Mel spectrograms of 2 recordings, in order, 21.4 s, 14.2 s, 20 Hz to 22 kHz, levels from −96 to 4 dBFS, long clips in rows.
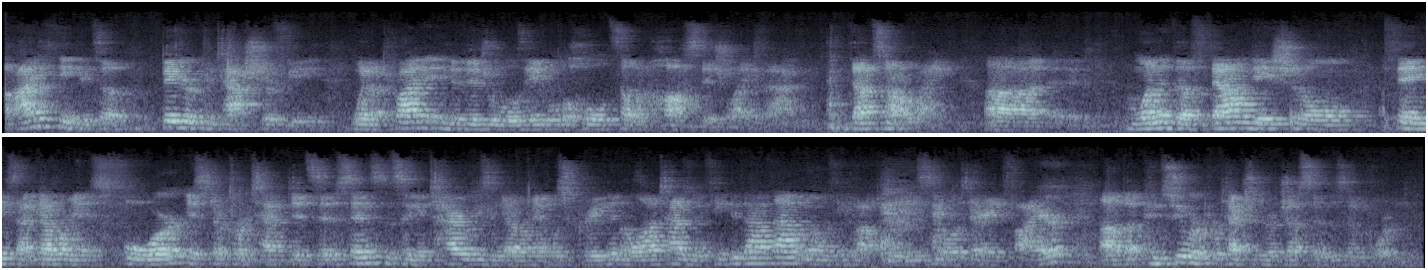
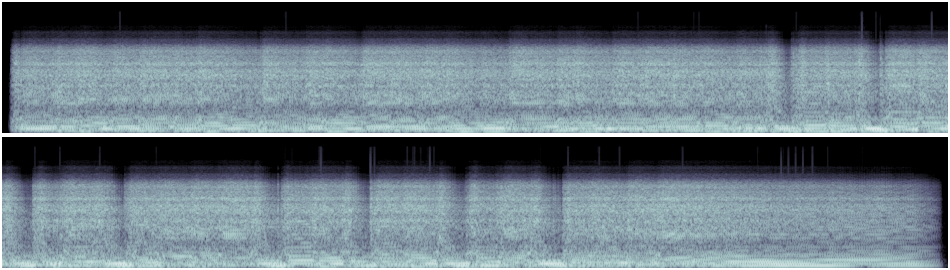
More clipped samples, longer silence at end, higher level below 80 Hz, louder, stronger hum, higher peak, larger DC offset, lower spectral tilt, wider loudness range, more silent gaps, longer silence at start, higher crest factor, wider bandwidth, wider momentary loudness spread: neither; about the same, 0 s vs 0.1 s; second, -62 dBFS vs -36 dBFS; second, -27 LUFS vs -14 LUFS; neither; second, -8 dBFS vs -2 dBFS; neither; second, -3.5 dB/octave vs -6 dB/octave; first, 4 LU vs 1 LU; neither; about the same, 0 s vs 0.05 s; first, 20 dB vs 14 dB; first, 14.5 kHz vs 7.2 kHz; first, 11 LU vs 2 LU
